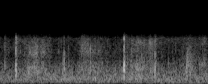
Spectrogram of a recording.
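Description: Boots crunch on gravel.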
